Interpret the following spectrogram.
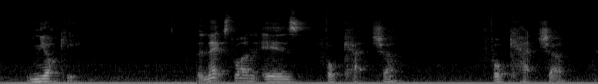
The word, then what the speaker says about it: focaccia: The next one is focaccia. Focaccia. Now, the double C is a ch sound, just like when you say cappuccino.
